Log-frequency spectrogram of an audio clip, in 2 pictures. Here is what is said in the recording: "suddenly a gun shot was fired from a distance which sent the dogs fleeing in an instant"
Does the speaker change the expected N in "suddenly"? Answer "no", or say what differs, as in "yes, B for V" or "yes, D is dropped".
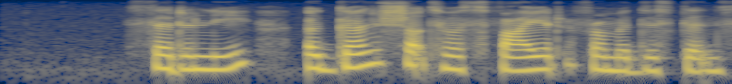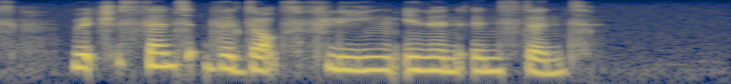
no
